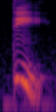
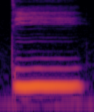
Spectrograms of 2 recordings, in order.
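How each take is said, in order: First: The pitch falls sharply from high to low. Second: The pitch stays high and level.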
